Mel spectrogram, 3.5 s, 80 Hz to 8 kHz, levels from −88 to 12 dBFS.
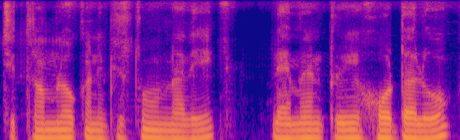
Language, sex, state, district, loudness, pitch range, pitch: Telugu, male, Telangana, Hyderabad, -19 LUFS, 110-120 Hz, 115 Hz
